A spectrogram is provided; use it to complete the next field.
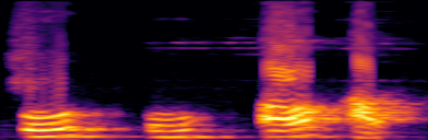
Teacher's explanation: दोस्तों हम बात करते हैं वृत मुखी वृत मुखी में यानी वे स्वर जिनको बोलते समय हमारे होठों की आकृति गोल बनती है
